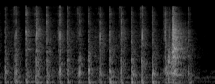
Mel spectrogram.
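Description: Tarot cards being shuffled by hand: a fast run of dry clicks of card edges, about a dozen a second, ending in a louder swish near the end as the shuffle finishes.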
